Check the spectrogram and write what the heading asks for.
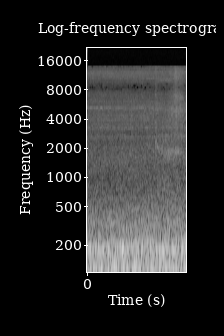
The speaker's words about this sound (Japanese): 久々のマイクなしでの配信プラスまさかの飛行機の中での収録えー、もし飛行機のこのエンジン音うるさかったらすいません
